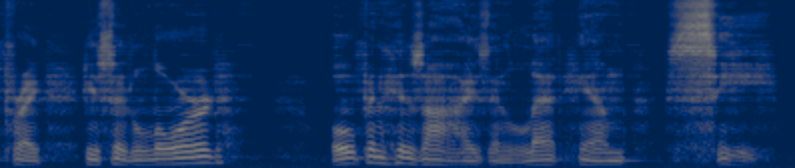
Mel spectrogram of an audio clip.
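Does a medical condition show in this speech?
Yes: cleft palate; congenital cleft palate with other complications.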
